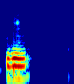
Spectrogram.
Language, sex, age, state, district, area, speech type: Urdu, male, 18-30, Delhi, North West Delhi, urban, conversation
